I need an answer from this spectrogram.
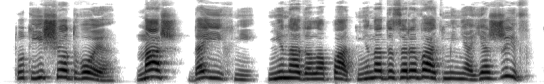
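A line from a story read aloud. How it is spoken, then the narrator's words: Weak moan from parched lips. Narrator (Russian): Хочу я закричать, но только слабый стон выходит из запекшихся губ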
